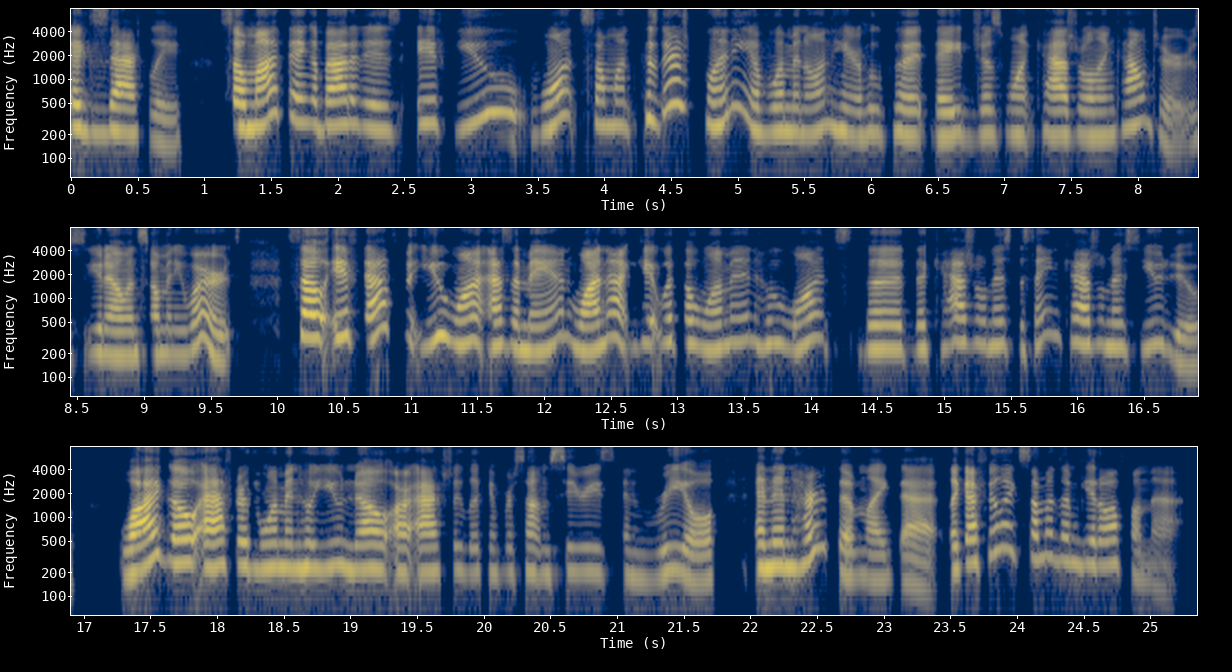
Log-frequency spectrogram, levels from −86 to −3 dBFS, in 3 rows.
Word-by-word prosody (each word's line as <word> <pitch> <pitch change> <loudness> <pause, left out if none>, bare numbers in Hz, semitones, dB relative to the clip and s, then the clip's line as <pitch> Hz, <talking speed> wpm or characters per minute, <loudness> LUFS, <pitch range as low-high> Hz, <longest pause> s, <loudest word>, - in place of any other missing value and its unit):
Exactly. 210 -8 +1 0.3
So 250 -1 +4
my 255 +10 +6
thing 300 -6 -2
about 260 +1 +5
it 275 -1 -6
is 230 -2 -6
if 275 -1 -5
you 350 +9 -5
want 270 - -3
someone 260 -1 -6
'cause 315 -2 -1
there's 475 +1 0
plenty 290 - -4
of 220 -2 -4
women 220 -1 -4
on 225 +4 -6
here 215 -5 -5
who 210 +1 -10
put 200 0 -3
they 190 +1 0
just 205 +1 -12
want 205 0 -7
casual 200 -1 0
encounters, 205 - -6
you 205 - -7
know, 190 -1 +2
in 190 - -4
so 200 0 -4
many 200 -1 -10
words. 235 +6 -1 0.3
So 315 -2 +8
if 330 +2 +5
that's 420 +9 +4
what - - -8
you 315 +7 0
want 275 +1 +3
as 250 +1 +4
a - - 0
man, 230 +8 -1
why 220 0 +7
not 300 -2 +1
get 260 0 -4
with 280 +1 -5
a 265 - -2
woman 260 +4 -6
who 265 +1 -8
wants 240 -1 -6
the 230 0 -1
the 230 +1 -7
casualness 255 +1 -4
the 225 -2 -16
same 285 +10 -11
casualness 255 -5 -3
you 250 +1 -10
do? 155 -6 -9 0.4
Why 205 - +9
go 265 -3 +5
after 240 +1 +5
the 225 - -10
woman 230 0 -2
who 235 +1 -1
you 230 +2 -5
know 225 -1 +2
are 205 - +2
actually 210 +1 +1
looking 205 0 -15
for 205 +1 -17
something 200 -1 -5
serious 205 0 -11
and 175 -3 -16
real 180 -4 -4 0.3
and 230 0 +3
then 240 -1 +1
hurt 285 - -1
them 185 - -3
like 170 -1 -6
that? 145 -3 -2
Like, 220 +3 +2
I 260 - +6
feel 335 +7 -7
like 400 -5 -7
some 295 0 -4
of 320 - -8
them 275 -2 -7
get 250 0 -6
off 255 +1 -3
on - - -12
that. - - -13
235 Hz, 210 wpm, -23 LUFS, 205-265 Hz, 0.4 s, Why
